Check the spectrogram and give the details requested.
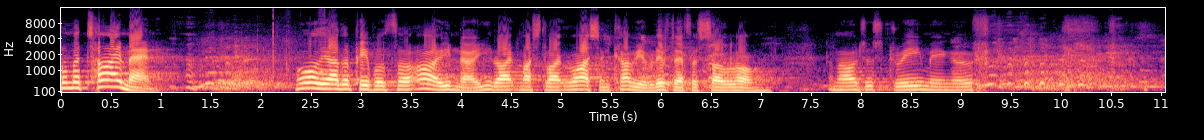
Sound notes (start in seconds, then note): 7.0 laughter; 9.0 laughs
